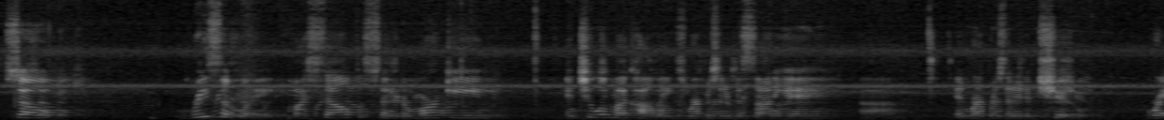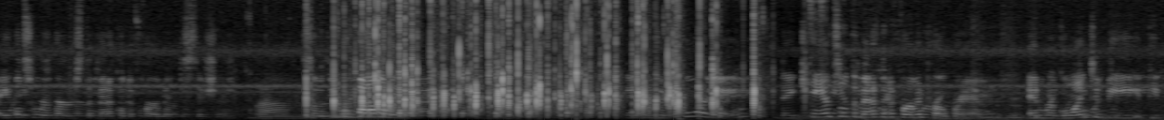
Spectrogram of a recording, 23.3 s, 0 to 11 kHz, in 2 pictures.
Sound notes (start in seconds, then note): 14.6 applause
